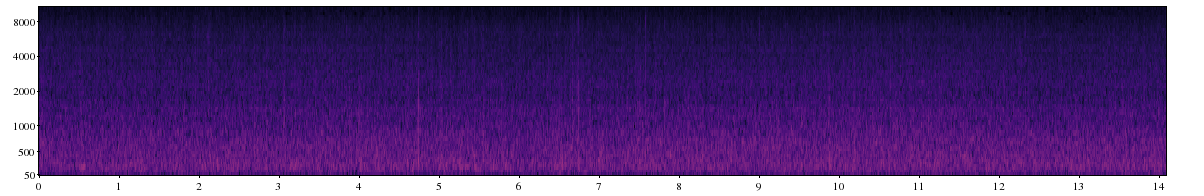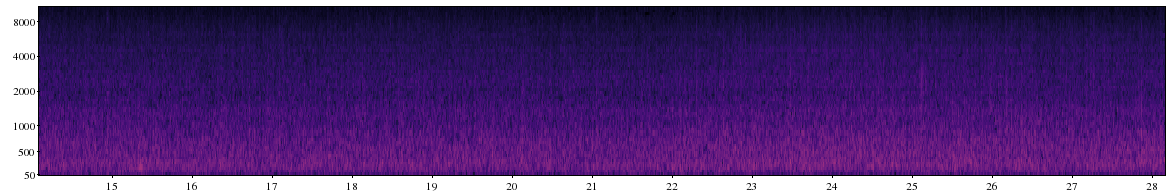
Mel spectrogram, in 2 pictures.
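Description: Steady rain heard from inside a car: a dense, even hiss of falling rain, swelling a little near the end.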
